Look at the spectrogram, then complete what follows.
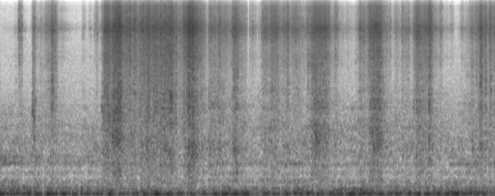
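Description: Rustling and handling noises in irregular bursts, starting about a second and a half in, as things are rummaged through on the ground, over a low steady rumble.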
